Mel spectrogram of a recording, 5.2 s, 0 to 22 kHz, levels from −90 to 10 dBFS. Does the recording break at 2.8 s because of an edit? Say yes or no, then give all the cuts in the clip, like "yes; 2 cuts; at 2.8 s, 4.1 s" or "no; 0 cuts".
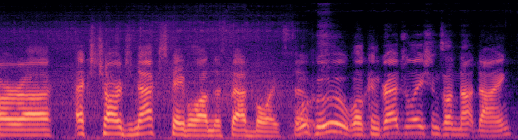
yes; 1 cut; at 2.8 s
